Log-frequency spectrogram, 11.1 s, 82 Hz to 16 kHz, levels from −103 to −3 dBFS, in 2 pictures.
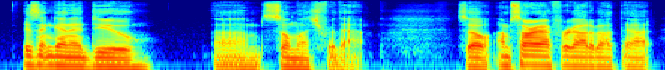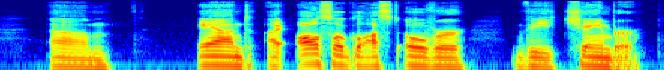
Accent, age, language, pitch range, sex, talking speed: American, 30-49, English, 100-120 Hz, male, 125 wpm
